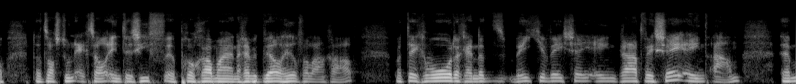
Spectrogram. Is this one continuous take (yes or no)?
no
